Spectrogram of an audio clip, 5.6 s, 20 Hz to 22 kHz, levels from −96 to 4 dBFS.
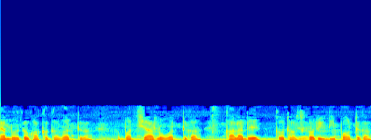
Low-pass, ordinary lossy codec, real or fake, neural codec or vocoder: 5.4 kHz; MP3, 24 kbps; real; none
